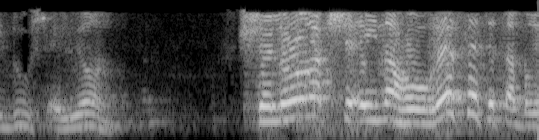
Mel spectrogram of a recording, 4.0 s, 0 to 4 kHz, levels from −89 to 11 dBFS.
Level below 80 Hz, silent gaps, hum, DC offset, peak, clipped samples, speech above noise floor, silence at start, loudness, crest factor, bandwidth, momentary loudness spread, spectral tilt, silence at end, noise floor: -54 dBFS; none; none; under 0.1%; 0 dBFS; under 0.1%; 44 dB; 0 s; -13 LUFS; 14 dB; 3.5 kHz; 15 LU; -8 dB/octave; 0 s; -58 dBFS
